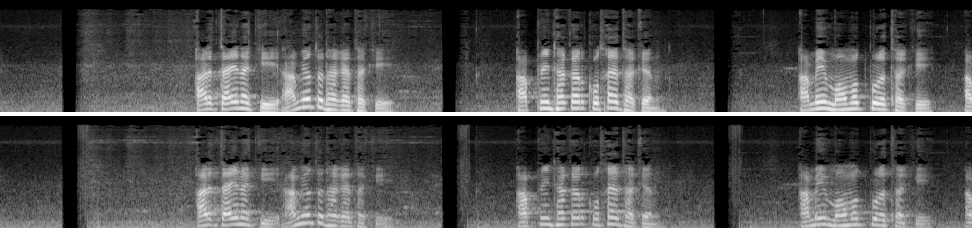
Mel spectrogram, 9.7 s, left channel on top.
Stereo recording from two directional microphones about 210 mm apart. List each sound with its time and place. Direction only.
2.0 s a man's voice: 40° left (ahead or behind)
5.1 s a man's voice: 40° left (ahead or behind)
8.0 s a man's voice: 40° left (ahead or behind)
